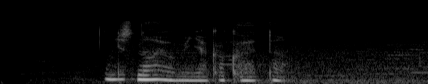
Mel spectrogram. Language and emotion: Russian, sad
